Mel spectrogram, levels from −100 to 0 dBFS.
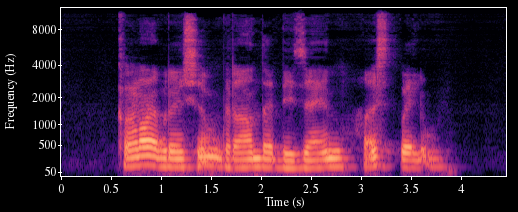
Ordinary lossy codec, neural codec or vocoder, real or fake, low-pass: Opus, 64 kbps; codec, 44.1 kHz, 2.6 kbps, DAC; fake; 10.8 kHz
